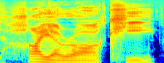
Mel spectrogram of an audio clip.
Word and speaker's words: hierarchy: You don't say that, but hierarchy hierarchy. And the last part, the last syllable is pronounced just like the word key.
